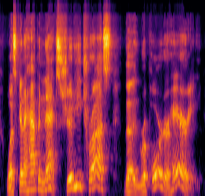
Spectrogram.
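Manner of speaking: milk the suspense like an episode's closing teaser; cliffhanger teaser. A narrator's reading. Teases the next story episode.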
